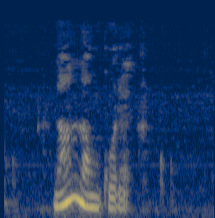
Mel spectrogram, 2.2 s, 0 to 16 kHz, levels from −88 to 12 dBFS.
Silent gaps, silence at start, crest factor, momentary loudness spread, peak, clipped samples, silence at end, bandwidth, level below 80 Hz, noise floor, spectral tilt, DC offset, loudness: none; 0.55 s; 16 dB; 17 LU; -6 dBFS; under 0.1%; 0.85 s; 7.2 kHz; -62 dBFS; -62 dBFS; -8 dB/octave; under 0.1%; -19 LUFS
